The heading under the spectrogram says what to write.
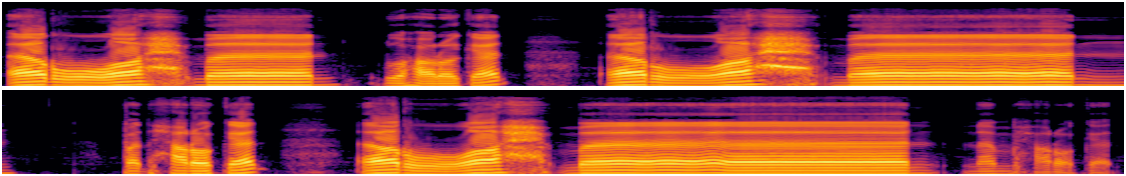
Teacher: boleh memanjangkan 2 harokat pada lafal ma, boleh juga 4 harokat, dan boleh pula 6 harokat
